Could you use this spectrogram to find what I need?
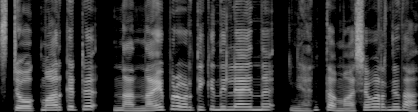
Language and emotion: Malayalam, happy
